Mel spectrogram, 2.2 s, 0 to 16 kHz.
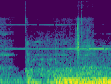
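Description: Mitsubishi L200's 2.4 DI-D four-cylinder diesel engine starting about half a second in and settling into a steady idle.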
